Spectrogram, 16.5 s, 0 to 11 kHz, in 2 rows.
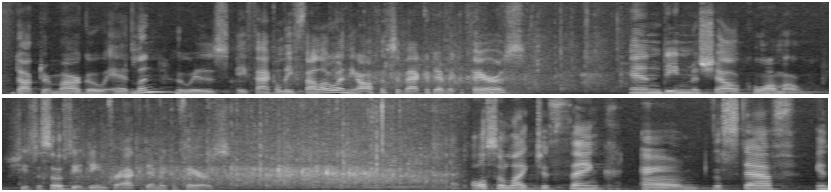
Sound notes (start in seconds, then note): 5.3 audience clapping; 10.4 audience applauds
